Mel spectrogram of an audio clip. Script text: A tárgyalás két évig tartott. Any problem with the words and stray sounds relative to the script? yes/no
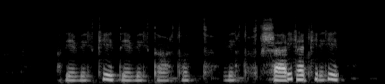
yes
